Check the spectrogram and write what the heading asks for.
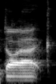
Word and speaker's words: Diack: But yeah, as you said, my name's David Diack.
